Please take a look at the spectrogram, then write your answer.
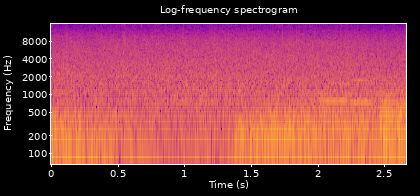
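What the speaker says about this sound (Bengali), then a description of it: "বৃষ্টি পড়ছে" Steady rain pours down with broad hiss and patter across the whole clip, low rumbling beneath hinting at distant thunder, growing slightly heavier toward the end; no voices.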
